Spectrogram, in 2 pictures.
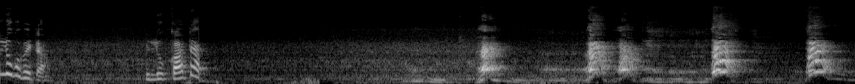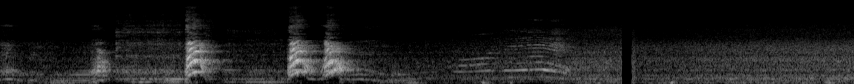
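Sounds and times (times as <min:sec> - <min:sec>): dog barking: 0:04.8 - 0:05.2, 0:05.8 - 0:06.5, 0:07.1 - 0:08.8, 0:09.4 - 0:09.7, 0:10.4 - 0:12.3.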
